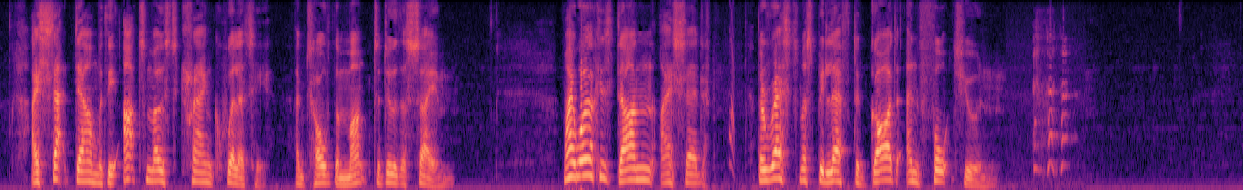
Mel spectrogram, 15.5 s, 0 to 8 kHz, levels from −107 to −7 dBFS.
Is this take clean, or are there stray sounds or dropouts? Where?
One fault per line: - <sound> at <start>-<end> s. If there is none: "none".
- chirp at 9.1-9.2 s
- laugh at 12.9-13.5 s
